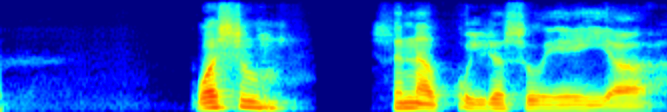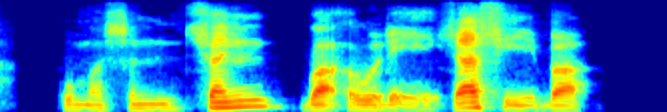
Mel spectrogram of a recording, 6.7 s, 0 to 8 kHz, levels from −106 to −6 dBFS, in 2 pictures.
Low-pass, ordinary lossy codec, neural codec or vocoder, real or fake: 7.2 kHz; none; codec, 16 kHz, 1 kbps, FunCodec, trained on LibriTTS, 50 frames a second; fake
